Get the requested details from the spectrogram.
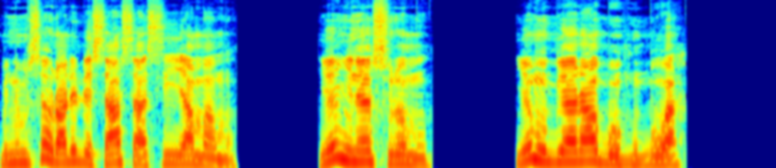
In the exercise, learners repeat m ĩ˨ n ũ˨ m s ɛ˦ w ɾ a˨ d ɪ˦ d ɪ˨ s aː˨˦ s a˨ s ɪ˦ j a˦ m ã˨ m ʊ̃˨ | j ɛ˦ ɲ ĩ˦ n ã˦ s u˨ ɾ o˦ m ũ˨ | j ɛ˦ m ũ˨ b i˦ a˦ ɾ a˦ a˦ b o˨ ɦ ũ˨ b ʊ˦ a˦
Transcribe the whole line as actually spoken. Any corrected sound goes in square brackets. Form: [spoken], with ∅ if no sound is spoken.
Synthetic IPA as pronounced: m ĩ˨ n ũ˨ m s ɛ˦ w ɾ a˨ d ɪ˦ d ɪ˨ s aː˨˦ s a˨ s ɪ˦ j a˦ m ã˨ m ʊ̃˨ | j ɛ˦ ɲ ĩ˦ n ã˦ s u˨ ɾ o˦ m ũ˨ | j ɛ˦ m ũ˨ b i˦ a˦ ɾ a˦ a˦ b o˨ ɦ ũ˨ b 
